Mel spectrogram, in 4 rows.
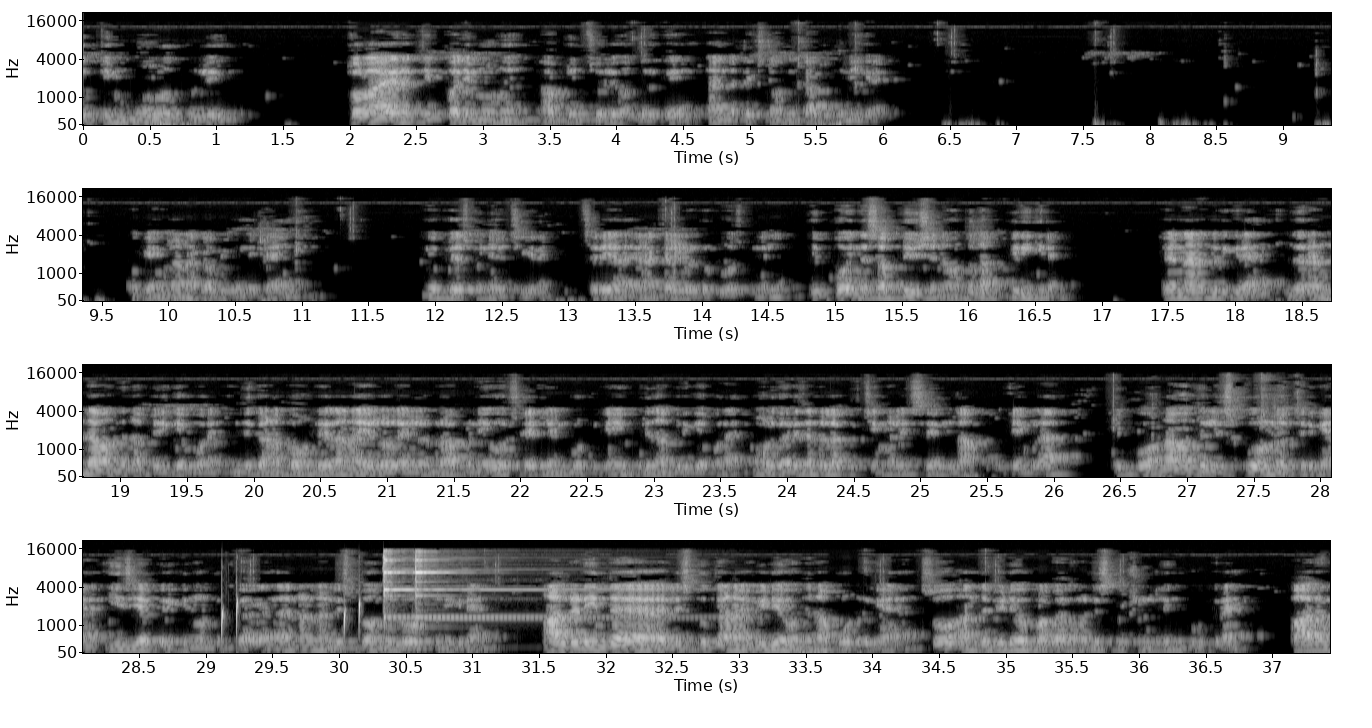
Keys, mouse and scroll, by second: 2.5-3.1 scroll down 1, 5.5 ctrl+c, 9.0 ctrl+c, 9.6-10.7 typing, 12.0 typing, 12.2 Escape, 12.3 Escape, 12.6 Escape, 14.2 Escape, 14.7-17.7 scroll down 1, 17.8 scroll up 1, 19.1 scroll down 1, 25.5-26.8 scroll up 1, 26.8 typing.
